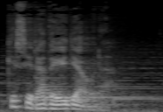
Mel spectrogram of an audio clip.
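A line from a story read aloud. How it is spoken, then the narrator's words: Quiet question. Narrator (Spanish): pregunté en voz baja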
